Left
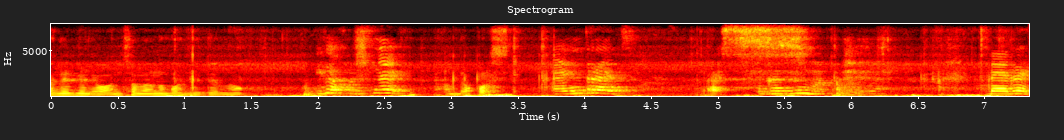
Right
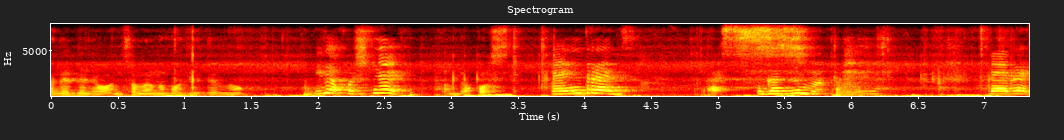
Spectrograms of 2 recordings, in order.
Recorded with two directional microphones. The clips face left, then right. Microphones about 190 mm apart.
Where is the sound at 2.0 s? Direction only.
65° right (ahead or behind).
